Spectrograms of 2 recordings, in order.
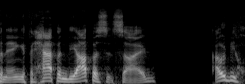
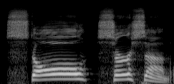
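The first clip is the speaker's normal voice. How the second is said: drawn-out greeting; 9 semitones higher, 5 dB louder, much slower than usual. Real, not acted. Streamer calling out a new member's name, slow and loud. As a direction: stretch the name out slowly, higher and louder.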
